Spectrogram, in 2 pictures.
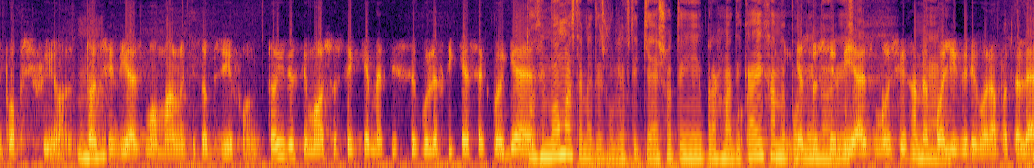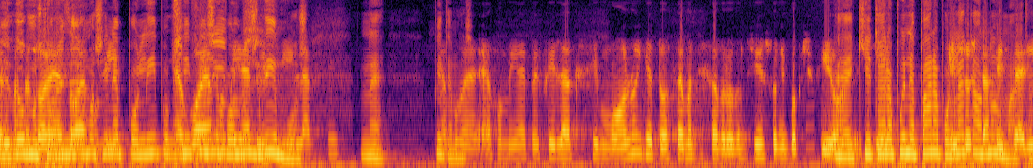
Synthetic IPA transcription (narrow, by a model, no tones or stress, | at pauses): ipo̞psi̥fḭo̰nmt̪onsinðiɐzmo̞mɐloɲcet̪obzifo̰ntt̪o̞iðjoθimo̞sɐst̪ece̞me̞t̪isvule̞ft̪iceseklo̞ʝe̞st̪oθimo̞mɐst̪e̞me̞t̪izvule̞ft̪ice̞so̞t̪ipɾɐɣmɐt̪ikɐixɐme̞po̞ɐliusoiɾiðiɐzmusixɐmepo̞ʎiɣɾiɣo̞ɾɐːpo̞t̪e̞lezemɐtoɐmosoðɐomosinepo̞liːpo̞psiɣiezepo̞luzðimussine̞ | piemɐsḛxommiɐepefilɐksimo̞noʝɐt̪o̞θe̞mɐt̪isɐvɾoðo̞siɐst̪onipo̞psi̥fiocit̪o̞ɾɐpuine̞pɐɾɐpo̞llɐɐoɐnoimɐ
